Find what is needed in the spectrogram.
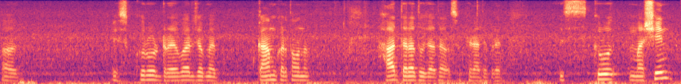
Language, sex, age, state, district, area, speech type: Urdu, male, 30-45, Telangana, Hyderabad, urban, spontaneous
